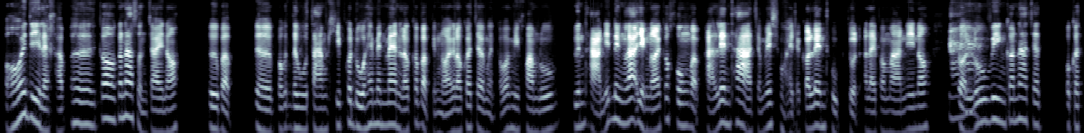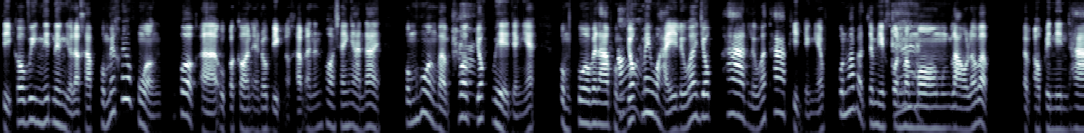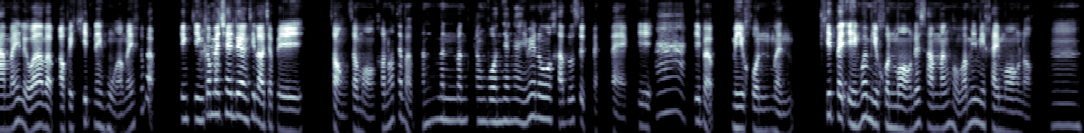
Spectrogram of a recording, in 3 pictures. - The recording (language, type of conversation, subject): Thai, advice, ฉันควรทำอย่างไรถ้ารู้สึกไม่มั่นใจที่จะไปยิมเพราะกังวลว่าคนจะมองหรือไม่รู้วิธีใช้อุปกรณ์?
- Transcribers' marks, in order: none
